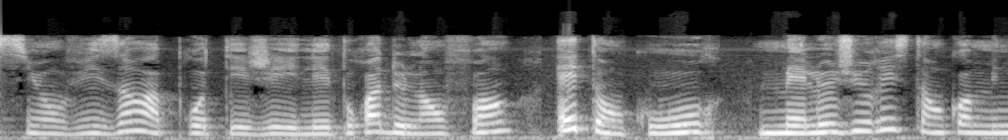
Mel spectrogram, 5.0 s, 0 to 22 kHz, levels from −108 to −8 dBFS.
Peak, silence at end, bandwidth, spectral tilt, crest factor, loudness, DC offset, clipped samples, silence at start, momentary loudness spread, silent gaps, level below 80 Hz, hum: 0 dBFS; 0 s; 8 kHz; -5 dB/octave; 16 dB; -17 LUFS; under 0.1%; under 0.1%; 0 s; 9 LU; none; -40 dBFS; none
